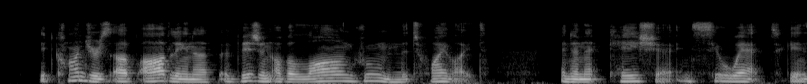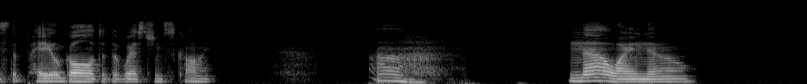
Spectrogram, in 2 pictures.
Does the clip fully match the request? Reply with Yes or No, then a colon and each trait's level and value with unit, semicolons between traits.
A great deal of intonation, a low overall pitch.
No: average, 2.8 semitones; low, 130 Hz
